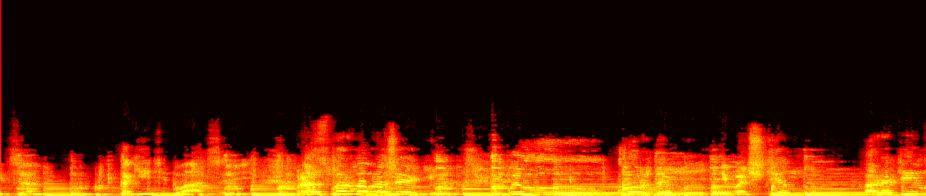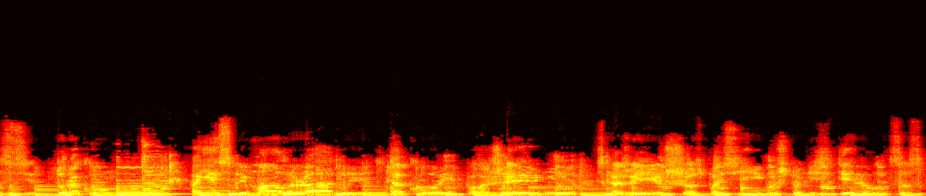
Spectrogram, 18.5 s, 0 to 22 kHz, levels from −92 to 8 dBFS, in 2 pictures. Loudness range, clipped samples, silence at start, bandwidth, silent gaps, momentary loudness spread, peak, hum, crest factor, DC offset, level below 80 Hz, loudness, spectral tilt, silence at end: 2 LU; under 0.1%; 0 s; 8.6 kHz; none; 5 LU; 0 dBFS; none; 12 dB; under 0.1%; -52 dBFS; -12 LUFS; -6 dB/octave; 0 s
